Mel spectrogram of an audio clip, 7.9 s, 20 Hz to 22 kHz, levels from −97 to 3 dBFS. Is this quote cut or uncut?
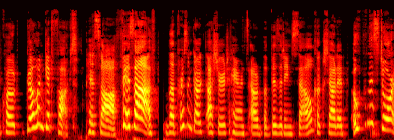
cut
